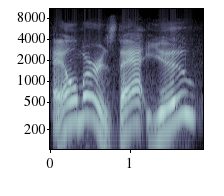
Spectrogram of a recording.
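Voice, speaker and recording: An excitable country fellow in radio comedy. His high, swooping voice has a folksy Southern US drawl, on a dry, slightly muffled recording. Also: slow pace, a little hiss or hum, full character voice. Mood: surprised, folksy. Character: excitable, glum rural Southern man, captive neighbor. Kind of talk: radio comedy drama acting.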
